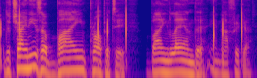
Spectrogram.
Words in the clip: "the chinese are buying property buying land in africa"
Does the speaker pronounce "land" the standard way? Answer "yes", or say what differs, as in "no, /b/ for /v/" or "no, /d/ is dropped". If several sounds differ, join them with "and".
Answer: yes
